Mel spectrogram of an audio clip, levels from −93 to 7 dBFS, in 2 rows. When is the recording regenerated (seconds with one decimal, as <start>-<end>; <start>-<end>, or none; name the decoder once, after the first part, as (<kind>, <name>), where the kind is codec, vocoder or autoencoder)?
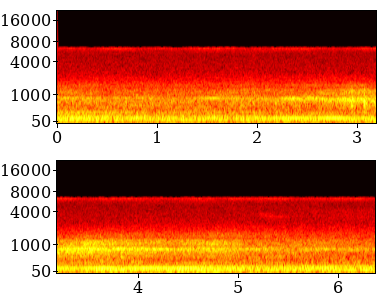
none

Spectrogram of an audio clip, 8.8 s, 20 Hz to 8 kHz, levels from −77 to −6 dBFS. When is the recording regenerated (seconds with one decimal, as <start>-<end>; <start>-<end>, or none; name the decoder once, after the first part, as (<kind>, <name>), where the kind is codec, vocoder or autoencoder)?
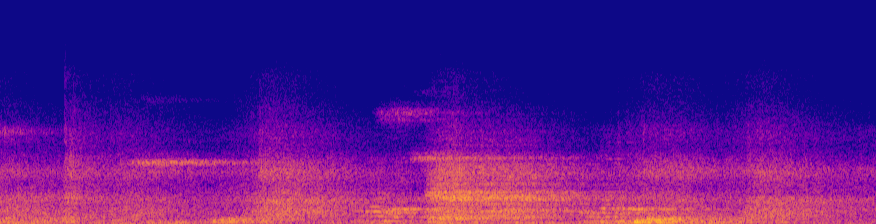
none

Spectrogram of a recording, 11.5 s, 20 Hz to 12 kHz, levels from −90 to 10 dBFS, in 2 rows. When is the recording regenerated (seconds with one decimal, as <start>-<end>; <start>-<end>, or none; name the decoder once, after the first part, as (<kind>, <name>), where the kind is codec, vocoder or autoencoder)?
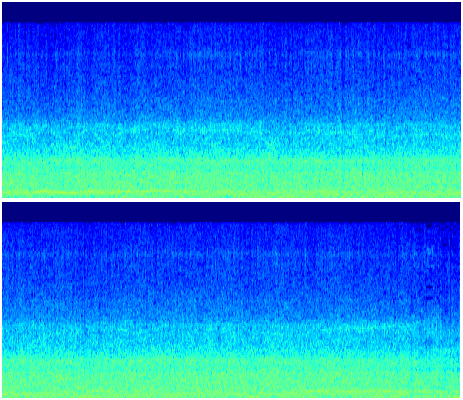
10.8-11.5 (codec, SNAC)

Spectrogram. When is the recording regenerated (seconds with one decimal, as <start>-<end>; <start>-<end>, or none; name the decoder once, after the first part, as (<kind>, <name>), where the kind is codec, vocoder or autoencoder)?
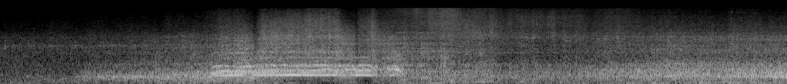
2.9-4.5 (codec, SNAC)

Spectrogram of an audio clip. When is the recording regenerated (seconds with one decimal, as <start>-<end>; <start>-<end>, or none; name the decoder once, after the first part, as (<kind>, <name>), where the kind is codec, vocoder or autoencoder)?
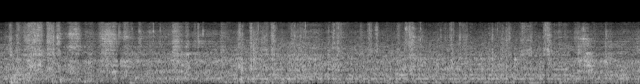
0.6-2.3 (codec, SNAC); 5.7-6.4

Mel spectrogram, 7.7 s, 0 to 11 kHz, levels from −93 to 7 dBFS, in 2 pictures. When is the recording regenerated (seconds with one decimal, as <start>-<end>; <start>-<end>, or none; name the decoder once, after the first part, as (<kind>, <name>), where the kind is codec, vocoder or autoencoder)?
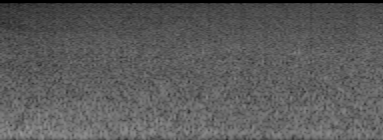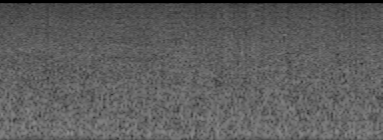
0.0-7.7 (codec, SNAC)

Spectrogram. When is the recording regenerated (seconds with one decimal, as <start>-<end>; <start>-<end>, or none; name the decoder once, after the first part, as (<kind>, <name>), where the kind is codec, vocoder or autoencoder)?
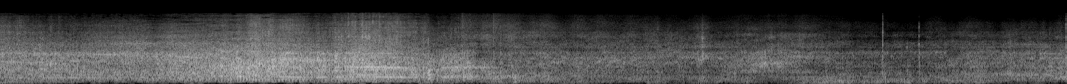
4.6-10.7 (codec, SNAC)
